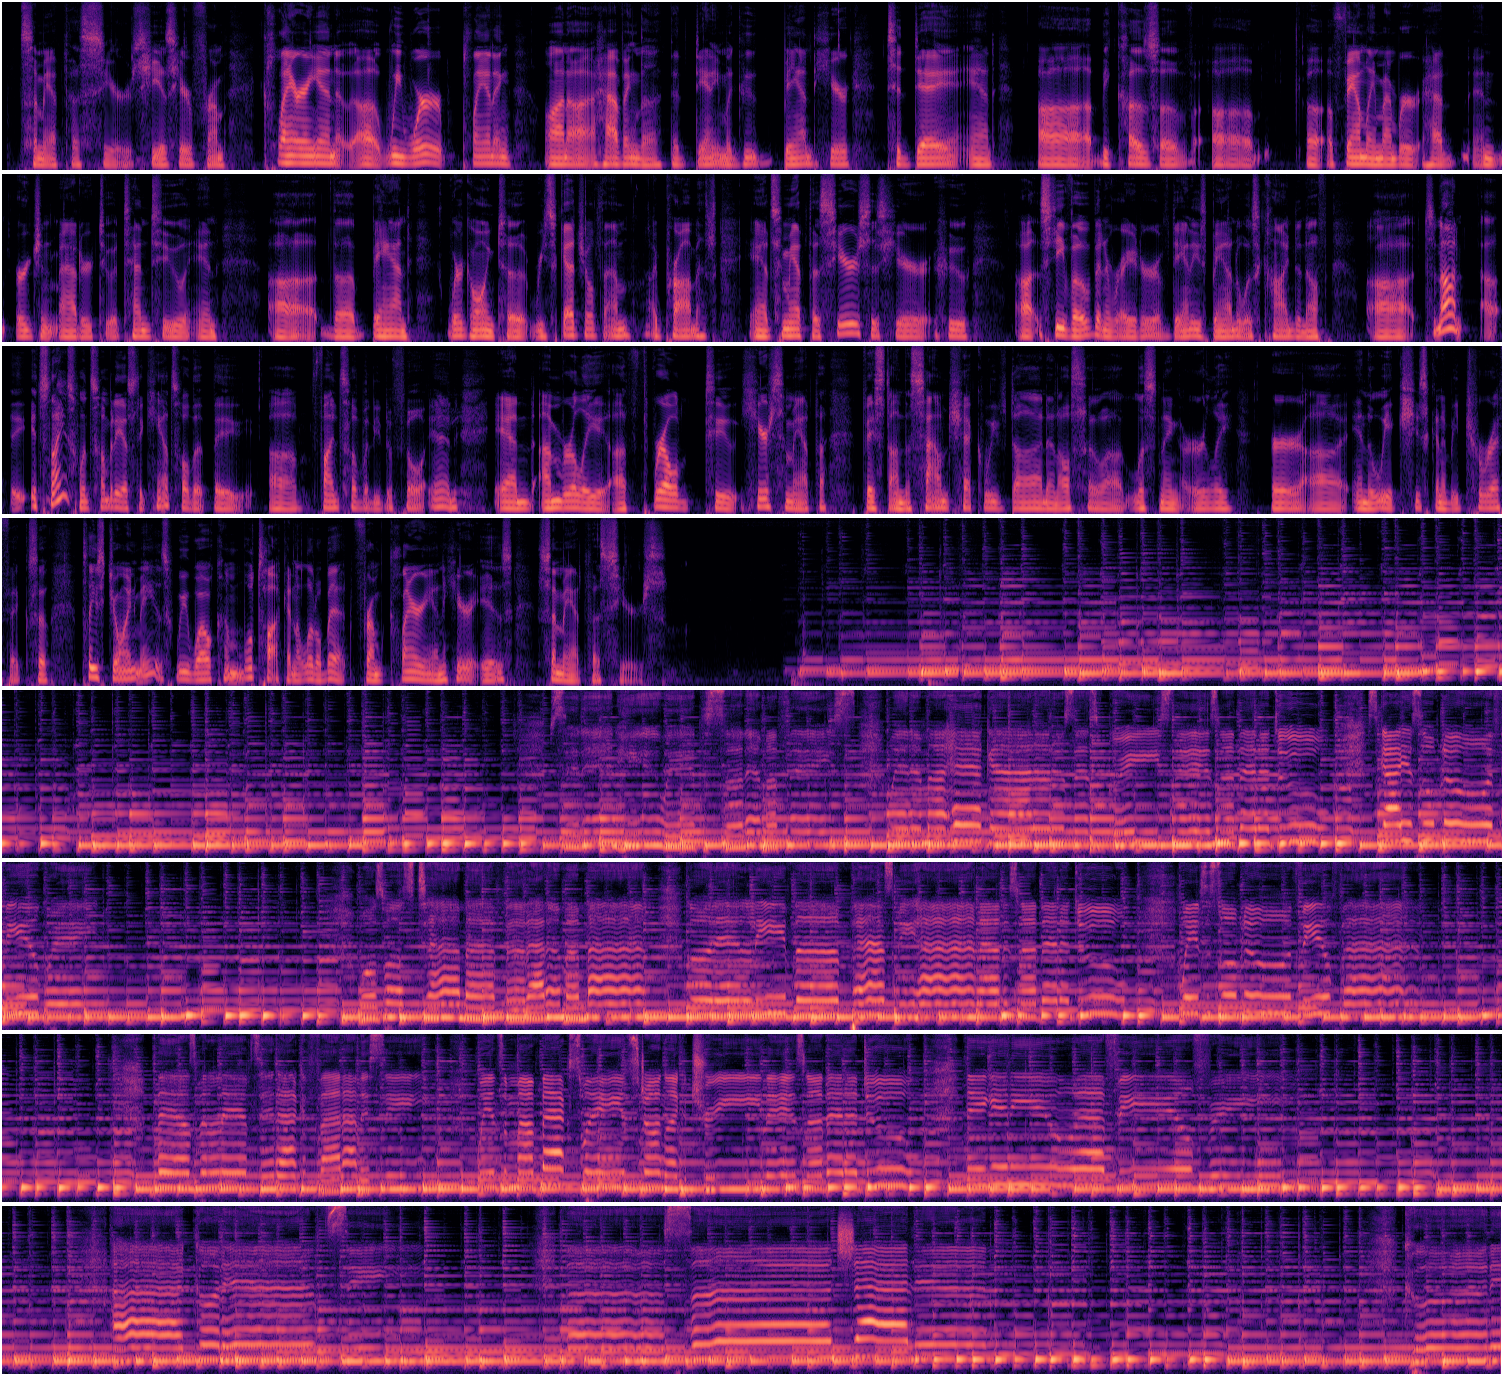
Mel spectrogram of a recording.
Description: Live music with Clarion-based singer/songwriter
